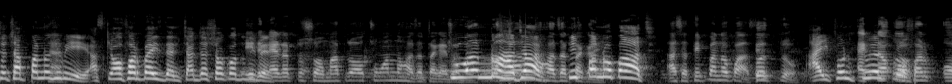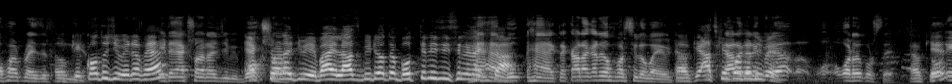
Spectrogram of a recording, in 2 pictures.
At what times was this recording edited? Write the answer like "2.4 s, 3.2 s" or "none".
7.5 s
